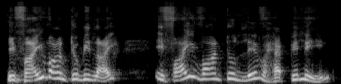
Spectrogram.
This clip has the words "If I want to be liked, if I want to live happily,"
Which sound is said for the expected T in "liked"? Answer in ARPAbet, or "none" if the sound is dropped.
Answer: none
